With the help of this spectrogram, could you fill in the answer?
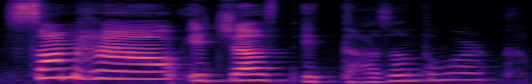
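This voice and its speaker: A woman's voice: high voice, expressive, takes it slowly, sharp tone. A woman whose first language is Afrikaans, chatting casually in a rambling, giggly way and often correcting herself as she hosts a manga read-along.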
